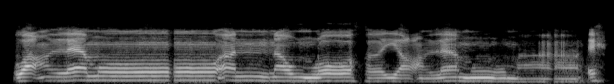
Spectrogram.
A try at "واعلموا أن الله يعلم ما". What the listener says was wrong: Mimnya nggak boleh panjang.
